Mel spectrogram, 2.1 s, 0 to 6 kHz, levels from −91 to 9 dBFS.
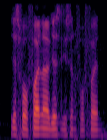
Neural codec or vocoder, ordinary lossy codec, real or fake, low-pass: none; MP3, 32 kbps; real; 5.4 kHz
